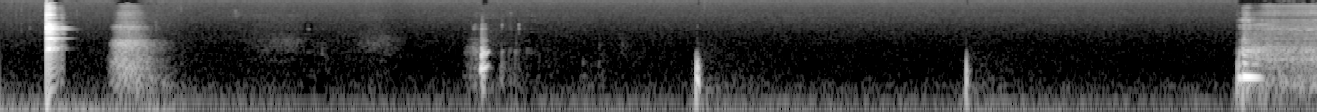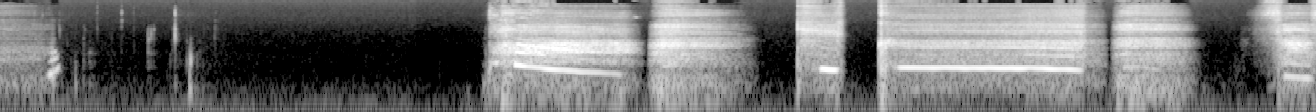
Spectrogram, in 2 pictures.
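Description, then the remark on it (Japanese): Glasses of a strongly carbonated drink clink lightly in a toast: three or four brief, ringing taps spaced a second or so apart, followed by rustling and a long breathy exhale. “では乾杯しましょう。”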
